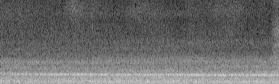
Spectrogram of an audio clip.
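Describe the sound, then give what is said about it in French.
Trains rumble past, a continuous loud roar of rail noise with a steady high-pitched whine running through it and no voices. “Oh là là, il y a des trains qui passent.”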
